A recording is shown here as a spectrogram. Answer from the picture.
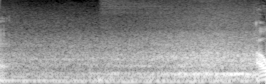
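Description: A pause in speech filled by a steady low hum and a rushing background noise that grows louder through the pause.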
